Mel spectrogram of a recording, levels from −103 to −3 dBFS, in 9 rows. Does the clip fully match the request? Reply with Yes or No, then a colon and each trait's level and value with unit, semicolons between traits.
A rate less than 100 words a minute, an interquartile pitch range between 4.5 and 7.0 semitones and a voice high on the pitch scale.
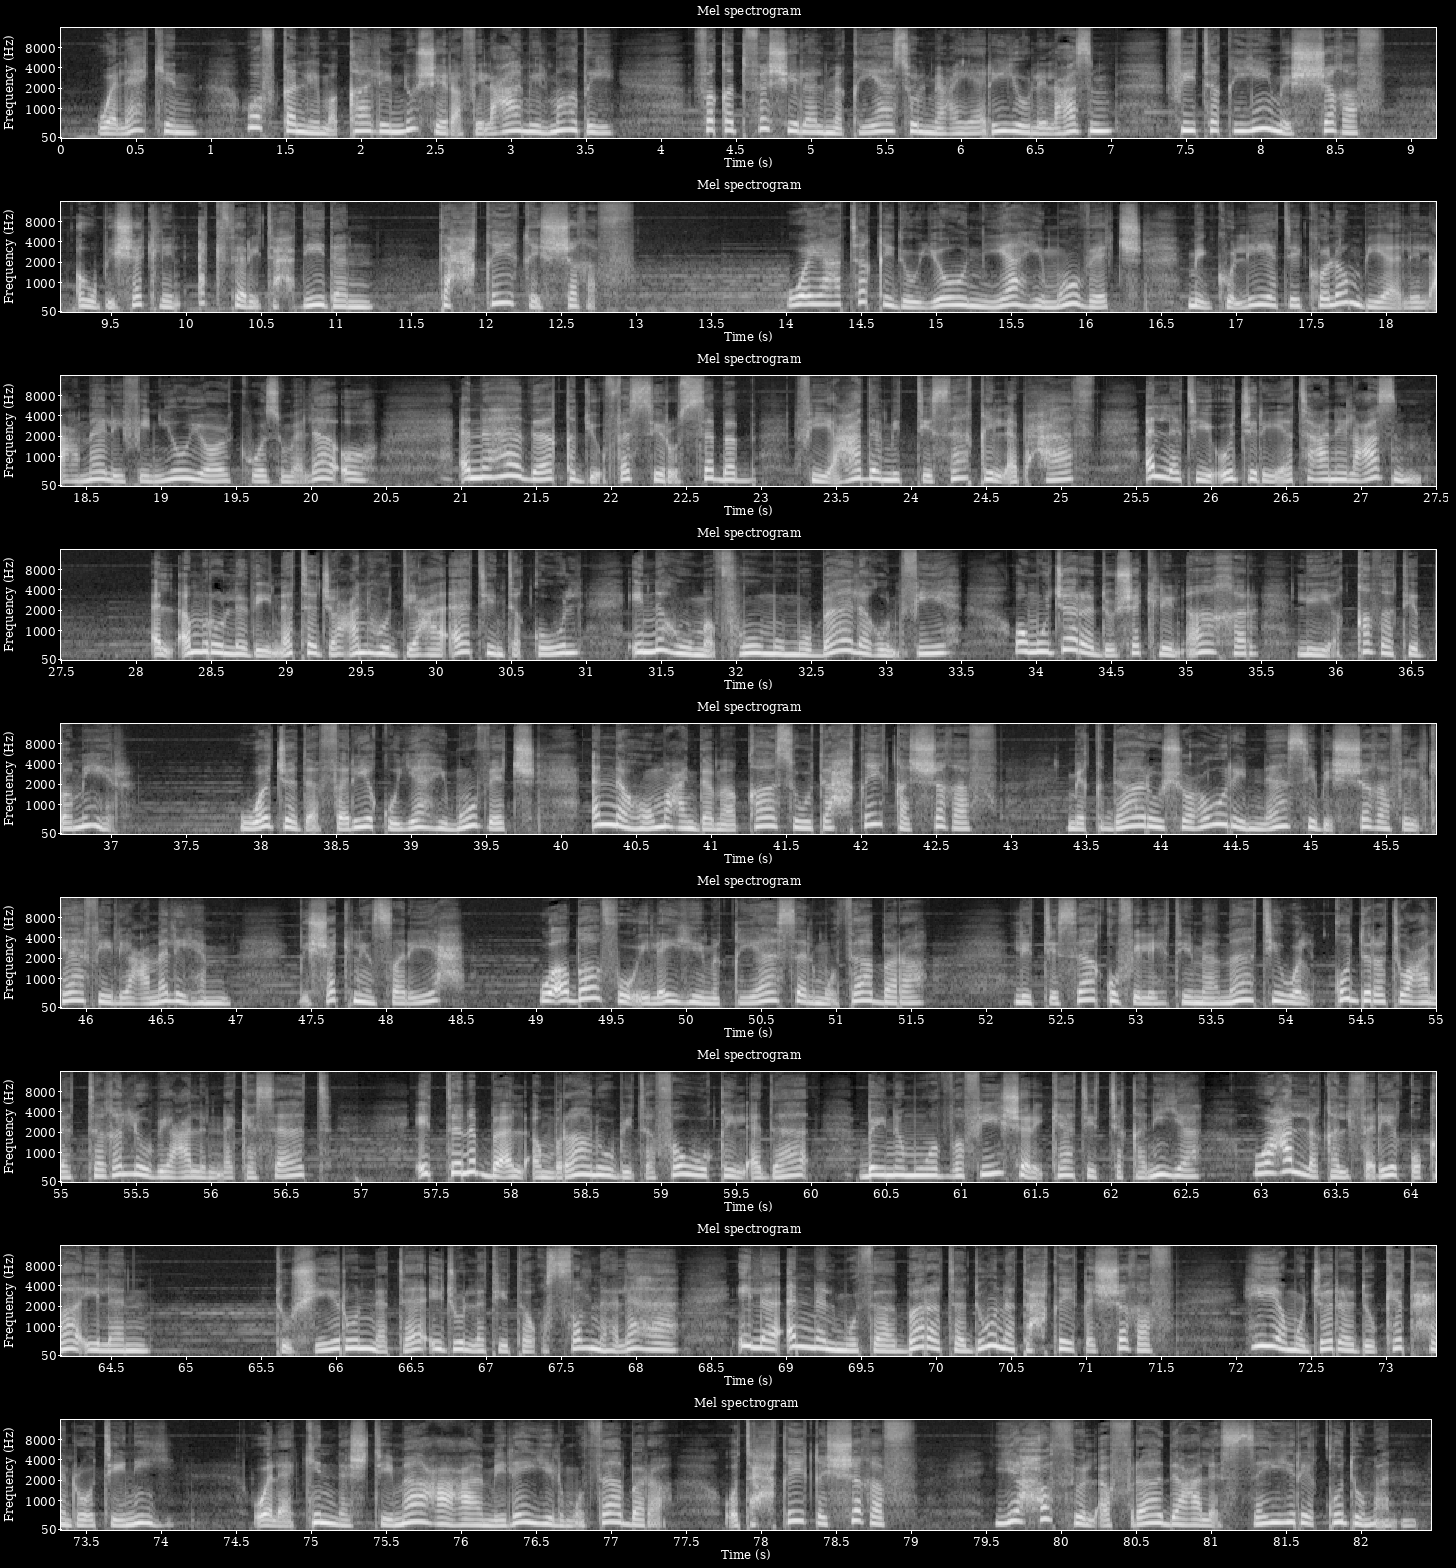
Yes: average, 90 wpm; wide, 5.5 semitones; high, 225 Hz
